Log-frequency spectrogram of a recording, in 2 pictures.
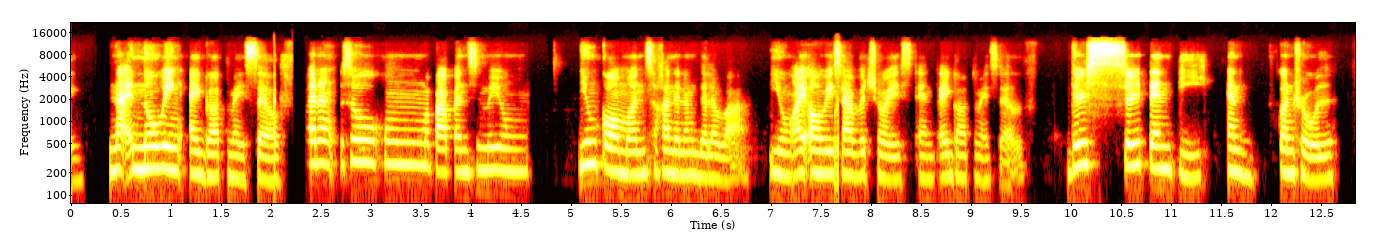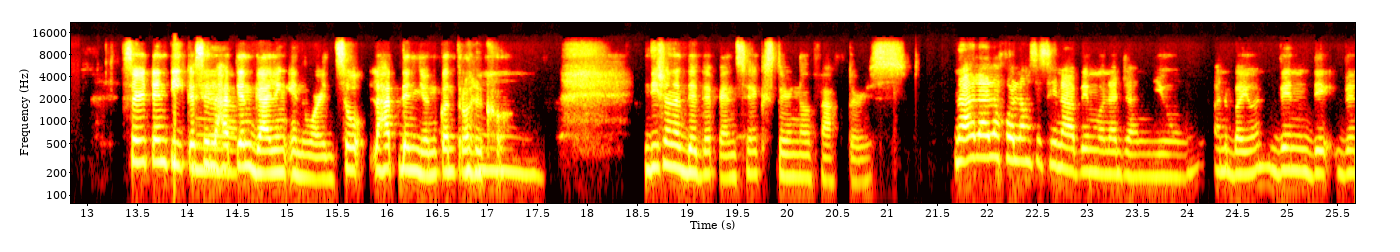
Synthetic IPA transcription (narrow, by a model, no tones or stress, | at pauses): nɐnowɪ̃ŋajɡat̪̚majsɛlfpaːɾɐŋsowkʊŋmɐpaːpɐnsɪnmojʊŋ | jʊŋkoːmonsɐkɐnɪlaŋd̪ɐlɐwa̰ | jʊŋʔajʔolwishavɐt͡ʃɔjsɛ̃nd̪ajɡat̪̚majsɛ̰lf | d̪ɛɹsːɛɹt̪ɛnt̪iʔɛ̃nd̪̚ | kɔnt̪ɹol | sɛɹt̪ɛnt̪ikɐsɛlɐɦat̪̚jʊnɡaːlɪŋʔɪnwɐɹd̪̚solɐɦat̪̚d̪ɪnjonkont̪ɾolko | hɪnd̪iːʃɐnɐɡ̚d̪ɛd̪ɛpɛnd̪sɐɛkst̪ɛɹnɐlfak̚t̪oɹs | nɐʔɐlaːlɐkolɐŋsɐsɪnaːbɪmonɐd͡ʒanjʊŋʔɐnobɐjonvɛnd̪ɪvɪ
